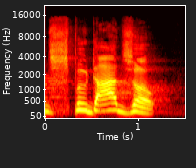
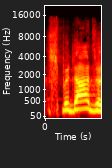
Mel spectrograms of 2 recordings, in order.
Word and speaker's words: spoudazo: The word in Greek is the word spoudazo. I'm going to spell it for you because a lot of you like to write these things down. But spoudazo is S-P-O-U-D-A-Z-O, spoudazo.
